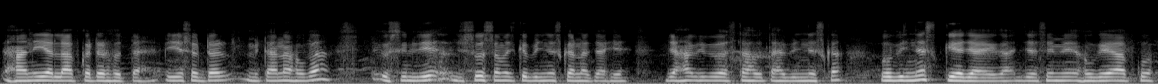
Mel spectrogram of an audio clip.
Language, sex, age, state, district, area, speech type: Hindi, male, 18-30, Bihar, Muzaffarpur, rural, spontaneous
